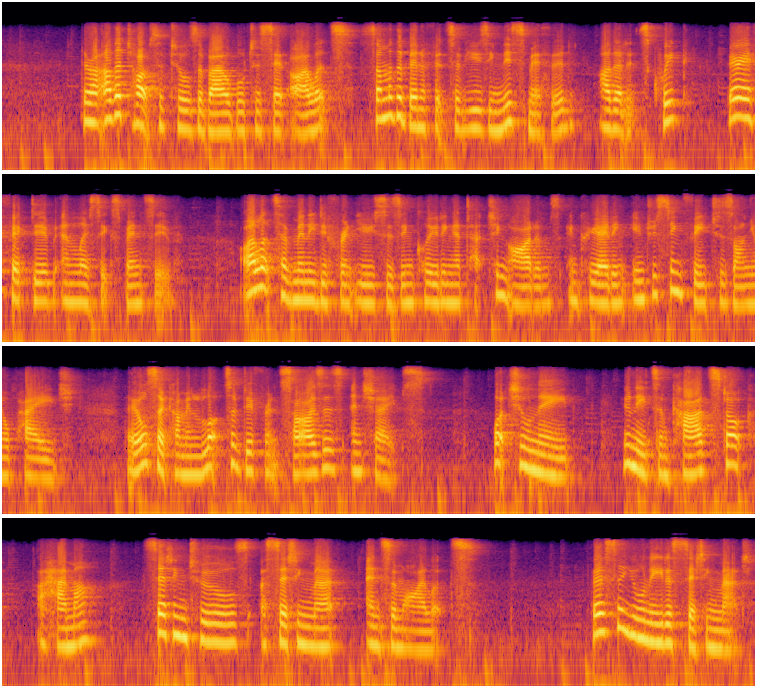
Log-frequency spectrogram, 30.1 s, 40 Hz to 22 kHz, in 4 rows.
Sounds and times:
Speech: 0.8s - 9.4s, 10.0s - 19.4s, 20.0s - 27.4s, 28.5s - 30.1s.

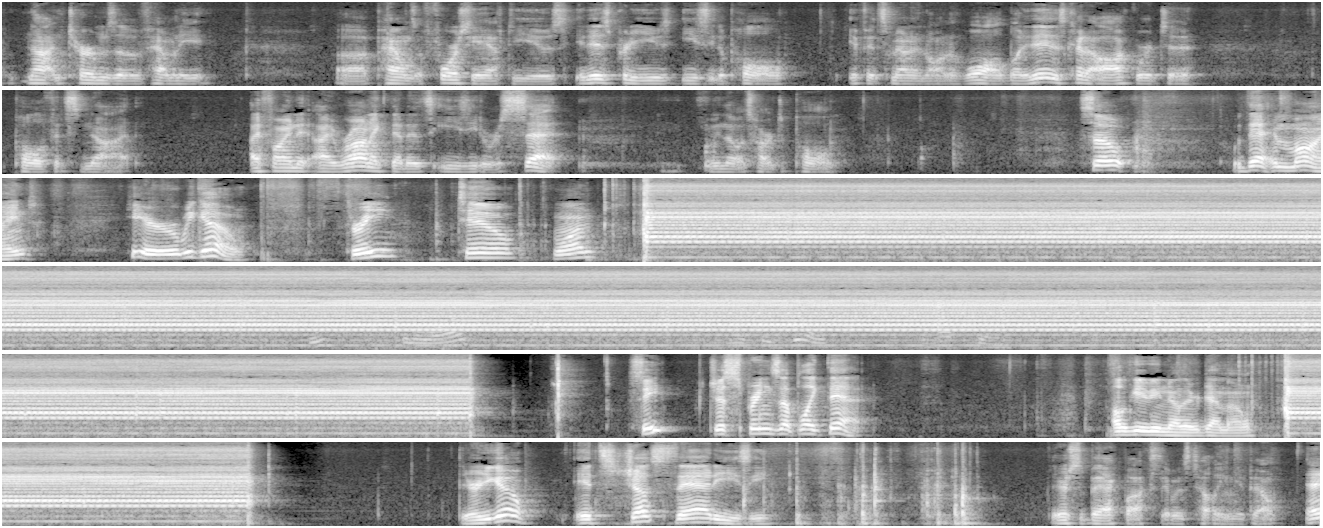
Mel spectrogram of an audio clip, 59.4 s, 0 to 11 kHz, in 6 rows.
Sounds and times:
Speech: 0.1s - 1.6s, 2.5s - 9.0s, 10.0s - 11.0s, 11.8s - 14.2s, 15.1s - 16.2s, 18.0s - 18.5s, 19.1s - 21.7s, 22.4s - 24.3s, 32.0s - 33.2s, 35.1s - 36.0s, 44.1s - 46.2s, 47.9s - 49.0s, 52.9s - 55.3s, 57.3s - 59.3s
Fire alarm: 24.6s - 43.3s, 49.2s - 51.6s.

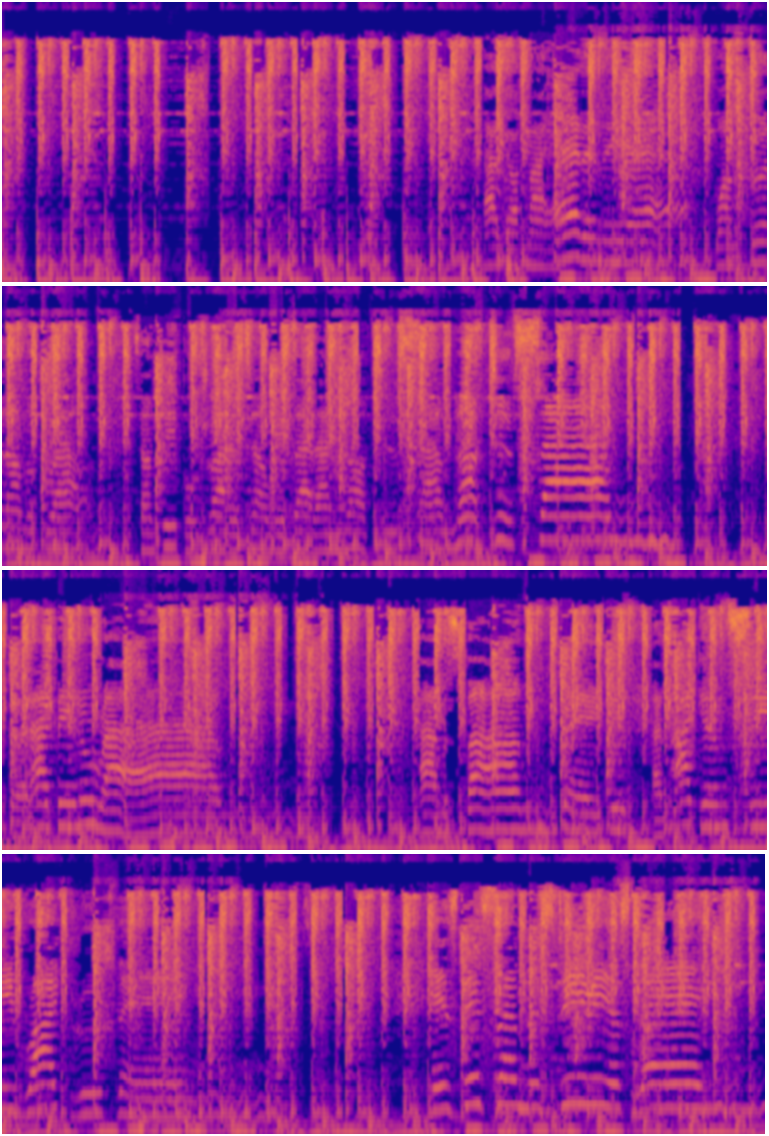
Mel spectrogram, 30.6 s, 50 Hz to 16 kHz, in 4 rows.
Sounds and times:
Music: 0.0s - 30.5s.

